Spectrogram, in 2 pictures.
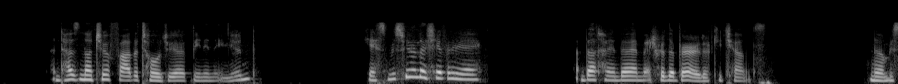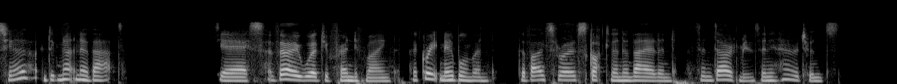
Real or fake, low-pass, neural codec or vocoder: fake; 7.2 kHz; codec, 16 kHz, 1 kbps, X-Codec, HuBERT features, trained on balanced general audio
